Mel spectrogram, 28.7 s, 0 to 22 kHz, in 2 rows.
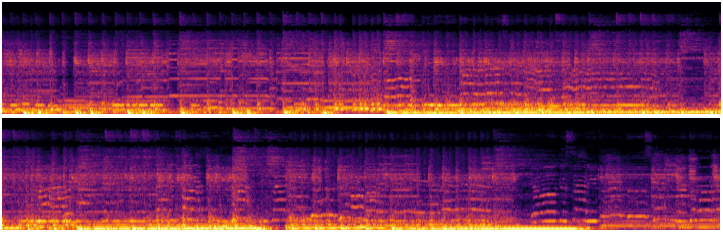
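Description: Rock band playing live: electric guitars, bass and drum kit, with a male singer carrying the melody. About 26 seconds in the band drops back to a quieter, thinner passage.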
